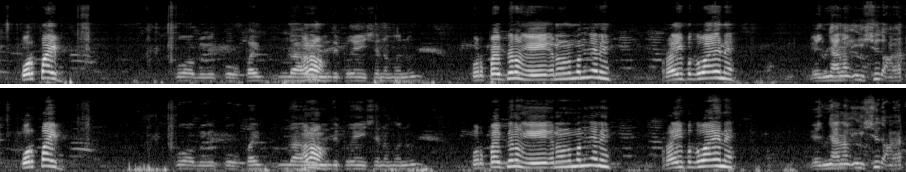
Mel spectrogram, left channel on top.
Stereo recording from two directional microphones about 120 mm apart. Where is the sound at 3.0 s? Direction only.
30° right (ahead or behind).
